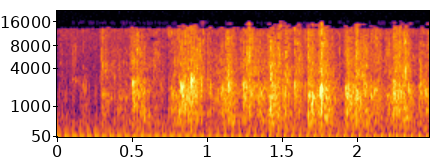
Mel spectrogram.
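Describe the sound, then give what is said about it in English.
An audience applauds together, giving God a clap: a steady, dense patter of many hands clapping at moderate volume throughout, without any voices rising above it. “I think we ought to give God a clap on that one.”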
